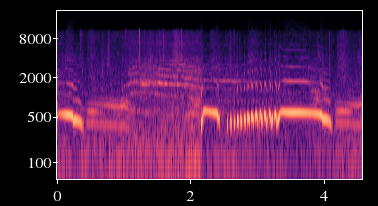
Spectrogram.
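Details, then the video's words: Lure call of a dove, opening with a falling coo, then a sharp rising note, a quick purring trill and a long level coo that drops away at the end. "suara pikat burung puter"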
